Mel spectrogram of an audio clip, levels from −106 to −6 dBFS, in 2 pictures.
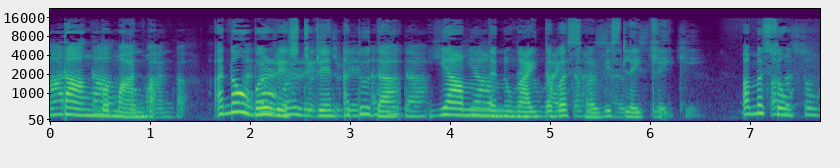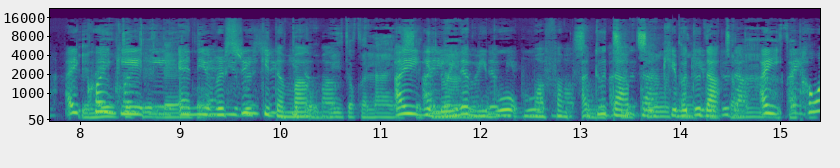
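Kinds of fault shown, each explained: Echo with no canceller: the far end is playing this speech over a loudspeaker, its microphone picks it up, and nothing strips it out before it returns, so every phrase is followed about a third of a second later by a copy about 8 dB quieter and thinner. Unlike room reverberation, which smears sound into a continuous tail, this is a distinct delayed repeat that is heard as a separate shadow of each phrase, and it persists through the whole clip.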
